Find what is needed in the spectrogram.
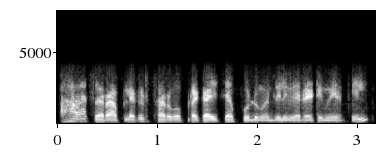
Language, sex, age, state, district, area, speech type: Marathi, male, 18-30, Maharashtra, Gadchiroli, rural, conversation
